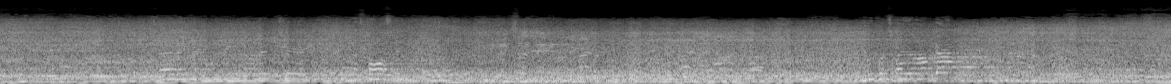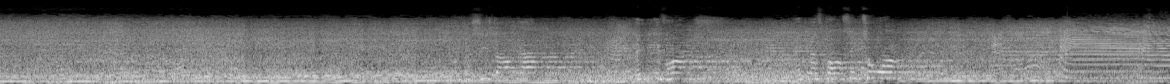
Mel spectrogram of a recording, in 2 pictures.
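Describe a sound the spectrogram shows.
Motorcycle engines roar loudly as bikes race around a dirt track.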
